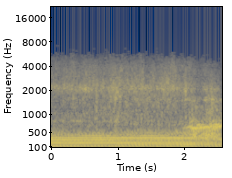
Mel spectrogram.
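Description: A steady, loud car engine drone with strong low harmonics runs throughout as the car is driven on a road, rising slightly in pitch and intensity near the end as the driver speeds up.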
